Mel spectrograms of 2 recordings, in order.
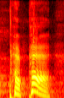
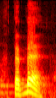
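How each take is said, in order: First: The p is released with a puff of air. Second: The p is released without a puff of air. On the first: The speaker calls it wrong. "No se dice Pepe" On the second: The speaker calls it right. "sino Pepe ... No se mueve"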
